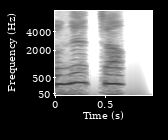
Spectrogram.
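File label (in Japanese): "onechan", Japanese girl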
